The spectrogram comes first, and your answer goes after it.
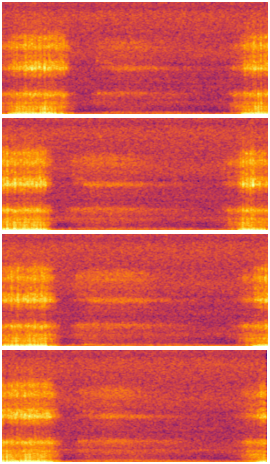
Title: Snoring to Help You Fall Asleep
